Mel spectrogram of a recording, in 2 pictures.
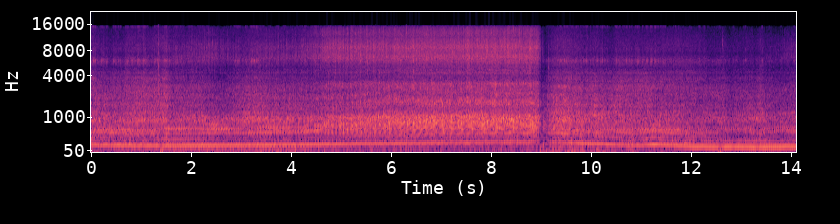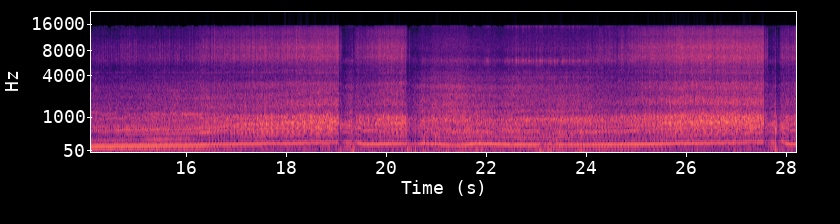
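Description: Ford Focus RS Mk2's Mountune-tuned turbocharged 2.5-litre five-cylinder engine with a full Milltek exhaust, driven hard on track and heard from inside the cabin. Revs climb, drop sharply about nine seconds in and stay low through a slow corner, then climb again with brief dips at gear changes around twenty seconds in and near the end.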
